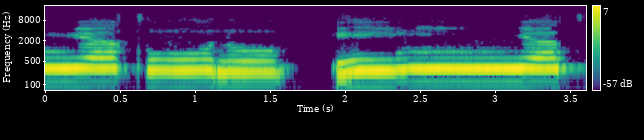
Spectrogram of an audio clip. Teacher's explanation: Jadi nunnya udah kayak hampir hilang, tetapi karena dia ada nun, masukin ke hidung. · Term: gunnah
